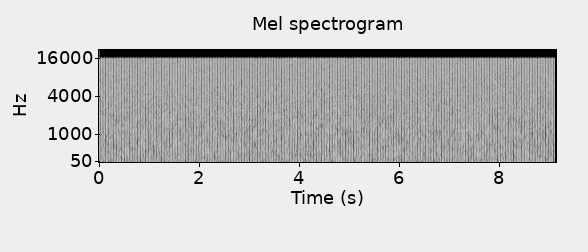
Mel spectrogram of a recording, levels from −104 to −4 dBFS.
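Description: Throughout, the audio is replaced by loud, chattering static: a compressed stream played as audio. Bursts of noise about 13.3 ms long repeat 31.25 times a second with silence between, the AC-3 frame rhythm of an undecoded Dolby Digital stream, which fits 640 kbps. That strict periodic gating separates it from steady digital noise or clipping.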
